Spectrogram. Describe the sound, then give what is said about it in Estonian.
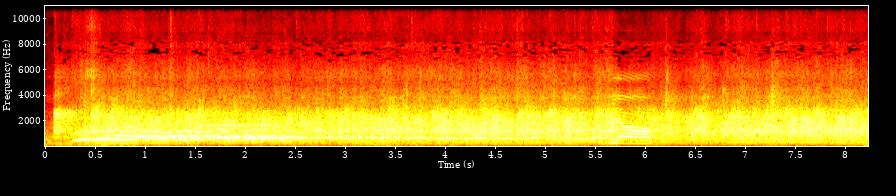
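A group of people claps steadily for around eight seconds, a dense, loud patter of applause for themselves as a team, with a few voices calling out over it. “suur-suur aitäh kõigile ja teeme endale ka aplausi!”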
